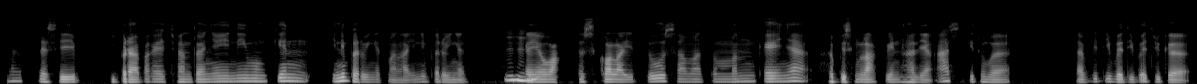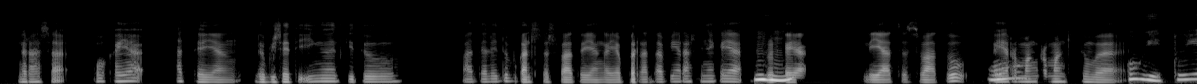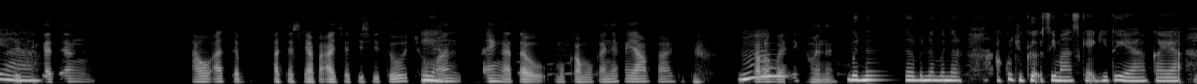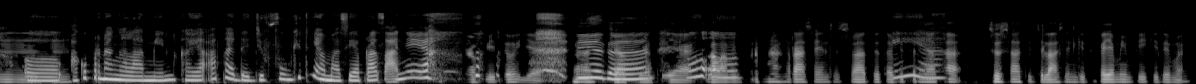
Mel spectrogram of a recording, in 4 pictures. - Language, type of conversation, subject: Indonesian, unstructured, Bagaimana perasaanmu jika kenangan lama tiba-tiba hilang?
- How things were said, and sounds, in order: other background noise; chuckle; distorted speech; "dejavu" said as "dejevu"; laughing while speaking: "ya"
